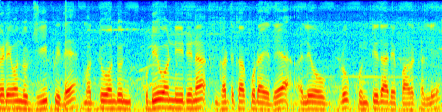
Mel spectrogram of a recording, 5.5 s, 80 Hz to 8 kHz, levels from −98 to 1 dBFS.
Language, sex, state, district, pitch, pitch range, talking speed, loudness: Kannada, male, Karnataka, Dharwad, 140 Hz, 130-150 Hz, 175 wpm, -17 LUFS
